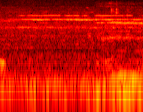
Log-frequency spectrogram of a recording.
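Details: Kia Rio / Hyundai Solaris heater blower: thin, steady high whistle over the fan's low rush, from air leaking past the cabin filter housing; later sealed with self-adhesive foam. Heater whistle.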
